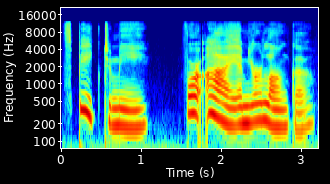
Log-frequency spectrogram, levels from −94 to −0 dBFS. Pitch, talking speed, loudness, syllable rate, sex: 215 Hz, 150 wpm, -16 LUFS, 3.7 syllables/s, female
